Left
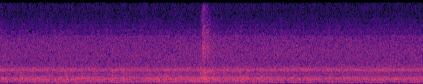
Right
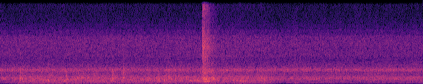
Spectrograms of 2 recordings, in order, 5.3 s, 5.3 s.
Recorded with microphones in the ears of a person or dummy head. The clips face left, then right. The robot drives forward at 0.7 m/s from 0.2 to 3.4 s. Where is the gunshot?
25° right (ahead or behind); by 3.0 s 20° right (ahead or behind).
